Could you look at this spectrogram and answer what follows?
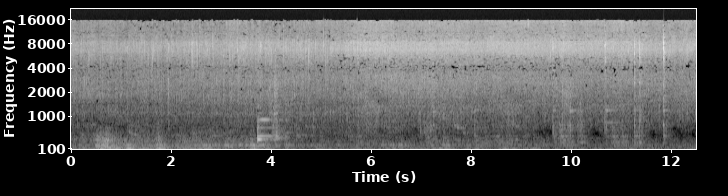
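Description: Heavy monsoon rain falls all day as a steady, soft hiss in the background, while nearby cooking adds a few stirring clanks and low thumps.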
